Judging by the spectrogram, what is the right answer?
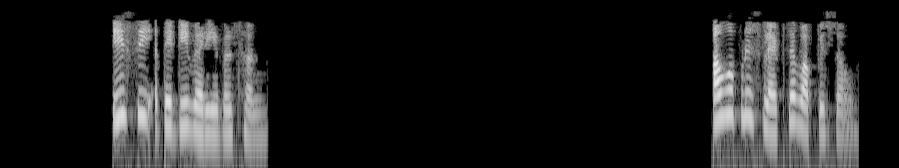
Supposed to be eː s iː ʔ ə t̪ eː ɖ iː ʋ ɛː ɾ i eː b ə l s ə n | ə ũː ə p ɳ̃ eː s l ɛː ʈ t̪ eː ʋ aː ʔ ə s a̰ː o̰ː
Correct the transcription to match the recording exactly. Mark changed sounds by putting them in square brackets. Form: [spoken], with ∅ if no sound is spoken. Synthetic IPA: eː s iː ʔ ə t̪ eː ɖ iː ʋ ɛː ɾ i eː b ə l s ə n | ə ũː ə p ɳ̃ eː s l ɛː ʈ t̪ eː ʋ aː [p] ə s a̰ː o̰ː

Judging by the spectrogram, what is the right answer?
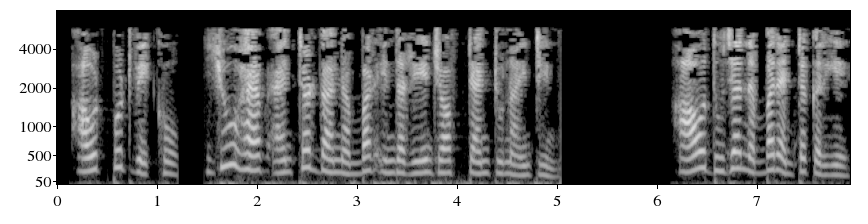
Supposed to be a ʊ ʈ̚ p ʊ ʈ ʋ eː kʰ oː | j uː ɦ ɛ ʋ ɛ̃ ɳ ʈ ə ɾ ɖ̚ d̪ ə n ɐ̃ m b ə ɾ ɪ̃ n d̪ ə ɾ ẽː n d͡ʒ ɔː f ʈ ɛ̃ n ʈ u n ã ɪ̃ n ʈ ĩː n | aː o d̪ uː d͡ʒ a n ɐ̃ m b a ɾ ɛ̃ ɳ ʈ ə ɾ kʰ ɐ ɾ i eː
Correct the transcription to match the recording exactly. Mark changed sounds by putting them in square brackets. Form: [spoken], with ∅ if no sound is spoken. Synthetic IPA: a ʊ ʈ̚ p ʊ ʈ ʋ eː kʰ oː | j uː ɦ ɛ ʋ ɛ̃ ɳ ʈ ə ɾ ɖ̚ d̪ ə n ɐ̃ m b ə ɾ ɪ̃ n d̪ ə ɾ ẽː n d͡ʒ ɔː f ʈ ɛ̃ n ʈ u n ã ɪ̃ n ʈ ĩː n | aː o d̪ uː d͡ʒ a n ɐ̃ m b [ə] ɾ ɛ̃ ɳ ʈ ə ɾ [k] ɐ ɾ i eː

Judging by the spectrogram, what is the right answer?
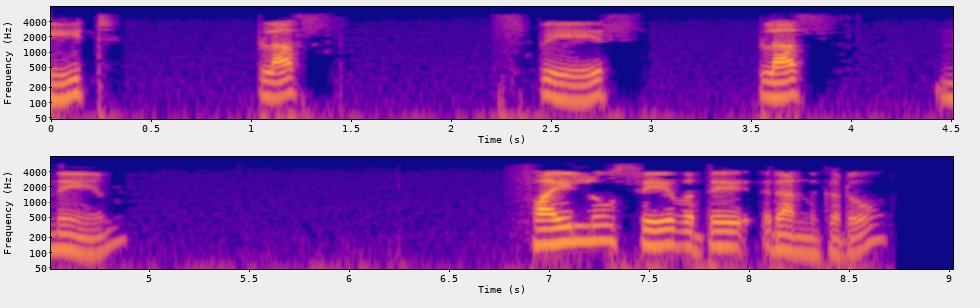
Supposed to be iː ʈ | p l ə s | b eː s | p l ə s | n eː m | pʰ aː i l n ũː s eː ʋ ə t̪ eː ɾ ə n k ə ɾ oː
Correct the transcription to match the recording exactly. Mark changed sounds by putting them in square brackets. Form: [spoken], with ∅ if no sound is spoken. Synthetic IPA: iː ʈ | p l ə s | [p] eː s | p l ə s | n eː m | pʰ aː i l n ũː s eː ʋ ə t̪ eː ɾ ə n k ə ɾ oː

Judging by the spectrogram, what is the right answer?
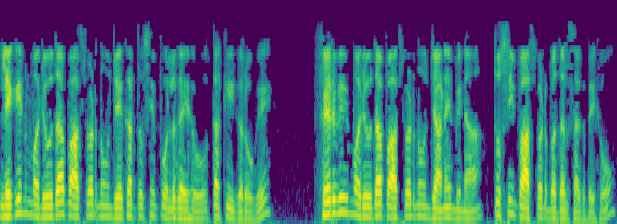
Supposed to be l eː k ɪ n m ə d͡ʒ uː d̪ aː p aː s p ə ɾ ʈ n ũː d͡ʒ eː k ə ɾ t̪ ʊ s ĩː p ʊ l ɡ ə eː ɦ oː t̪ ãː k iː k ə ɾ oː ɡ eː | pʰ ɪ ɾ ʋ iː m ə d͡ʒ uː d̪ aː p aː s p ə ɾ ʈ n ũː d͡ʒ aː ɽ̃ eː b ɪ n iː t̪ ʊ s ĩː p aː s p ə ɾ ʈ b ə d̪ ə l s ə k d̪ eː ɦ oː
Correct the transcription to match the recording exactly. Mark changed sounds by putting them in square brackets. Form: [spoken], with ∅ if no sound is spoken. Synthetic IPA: l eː k ɪ n m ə d͡ʒ uː d̪ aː p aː s p ə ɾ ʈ n ũː d͡ʒ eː k ə ɾ t̪ ʊ s ĩː p ʊ l ɡ ə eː ɦ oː t̪ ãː k iː k ə ɾ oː ɡ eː | pʰ ɪ ɾ ʋ iː m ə d͡ʒ uː d̪ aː p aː s p ə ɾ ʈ n ũː d͡ʒ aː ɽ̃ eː b ɪ n [aː] t̪ ʊ s ĩː p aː s p ə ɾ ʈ b ə d̪ ə l s ə k d̪ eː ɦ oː

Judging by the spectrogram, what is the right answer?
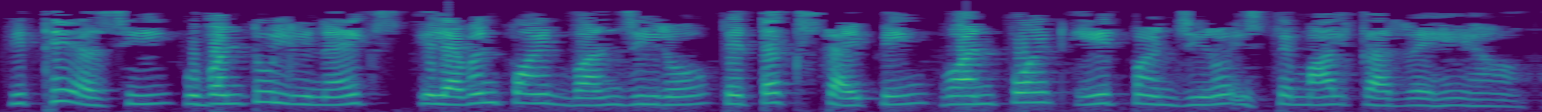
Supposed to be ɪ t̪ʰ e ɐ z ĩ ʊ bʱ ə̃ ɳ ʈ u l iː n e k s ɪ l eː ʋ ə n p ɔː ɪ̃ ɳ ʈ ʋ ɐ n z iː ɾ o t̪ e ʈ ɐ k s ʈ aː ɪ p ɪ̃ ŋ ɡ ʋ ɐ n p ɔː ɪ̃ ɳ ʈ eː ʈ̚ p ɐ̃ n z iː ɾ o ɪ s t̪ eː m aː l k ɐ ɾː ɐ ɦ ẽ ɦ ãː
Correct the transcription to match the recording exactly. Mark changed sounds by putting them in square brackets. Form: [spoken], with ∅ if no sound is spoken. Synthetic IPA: ɪ t̪ʰ e ɐ [s] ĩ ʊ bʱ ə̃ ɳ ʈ u l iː n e k s ɪ l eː ʋ ə n p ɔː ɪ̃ ɳ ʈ ʋ ɐ n z iː ɾ o t̪ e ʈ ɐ k s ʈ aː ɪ p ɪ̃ ŋ ɡ ʋ ɐ n p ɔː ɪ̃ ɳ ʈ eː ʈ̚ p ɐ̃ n z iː ɾ o ɪ s t̪ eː m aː l k ɐ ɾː ɐ ɦ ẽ ɦ ãː

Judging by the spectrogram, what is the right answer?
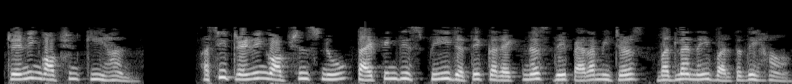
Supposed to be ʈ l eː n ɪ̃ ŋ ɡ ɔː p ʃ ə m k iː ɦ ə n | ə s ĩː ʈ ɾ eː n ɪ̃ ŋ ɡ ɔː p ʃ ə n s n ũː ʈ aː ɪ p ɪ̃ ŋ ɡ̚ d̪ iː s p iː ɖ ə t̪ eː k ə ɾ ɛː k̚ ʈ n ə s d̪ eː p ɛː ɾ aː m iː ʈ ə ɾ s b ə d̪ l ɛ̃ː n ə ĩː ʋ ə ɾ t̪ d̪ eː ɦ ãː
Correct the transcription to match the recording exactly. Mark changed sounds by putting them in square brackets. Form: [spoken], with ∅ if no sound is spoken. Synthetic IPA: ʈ [ɾ] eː n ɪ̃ ŋ ɡ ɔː p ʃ ə [n] k iː ɦ ə n | ə s ĩː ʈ ɾ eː n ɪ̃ ŋ ɡ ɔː p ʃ ə n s n ũː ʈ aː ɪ p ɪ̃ ŋ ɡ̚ d̪ iː s p iː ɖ ə t̪ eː k ə ɾ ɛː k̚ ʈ n ə s d̪ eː p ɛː ɾ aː m iː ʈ ə ɾ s b ə d̪ l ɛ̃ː n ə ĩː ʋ ə ɾ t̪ d̪ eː ɦ ãː

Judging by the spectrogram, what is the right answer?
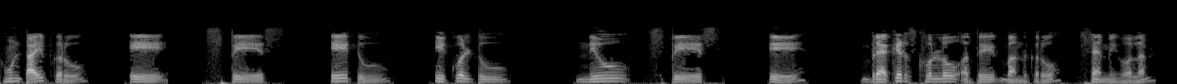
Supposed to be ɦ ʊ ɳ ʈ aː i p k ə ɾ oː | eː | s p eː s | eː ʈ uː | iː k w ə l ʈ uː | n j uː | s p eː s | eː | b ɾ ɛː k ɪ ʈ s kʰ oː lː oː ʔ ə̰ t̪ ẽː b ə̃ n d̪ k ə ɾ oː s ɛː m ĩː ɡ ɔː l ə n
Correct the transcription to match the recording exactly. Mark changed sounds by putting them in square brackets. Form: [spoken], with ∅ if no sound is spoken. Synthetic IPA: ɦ ʊ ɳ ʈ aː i p k ə ɾ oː | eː | s p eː s | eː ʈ uː | iː k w ə l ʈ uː | n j uː | s p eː s | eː | b ɾ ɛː k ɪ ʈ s kʰ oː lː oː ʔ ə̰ t̪ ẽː b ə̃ n d̪ k ə ɾ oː s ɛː m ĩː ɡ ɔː l ə n

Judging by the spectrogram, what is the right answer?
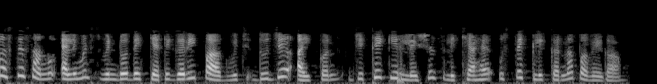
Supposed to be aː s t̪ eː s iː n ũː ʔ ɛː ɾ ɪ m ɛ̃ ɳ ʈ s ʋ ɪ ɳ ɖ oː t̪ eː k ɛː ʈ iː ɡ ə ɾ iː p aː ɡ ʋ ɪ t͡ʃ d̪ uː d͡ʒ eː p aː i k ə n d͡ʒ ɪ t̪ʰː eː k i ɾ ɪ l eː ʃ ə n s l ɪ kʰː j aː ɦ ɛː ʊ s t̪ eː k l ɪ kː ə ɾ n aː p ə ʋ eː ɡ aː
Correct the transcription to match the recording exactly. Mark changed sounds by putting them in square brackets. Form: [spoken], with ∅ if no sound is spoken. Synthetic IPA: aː s t̪ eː s [aː] n ũː ʔ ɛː [l] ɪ m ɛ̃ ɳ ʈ s ʋ ɪ ɳ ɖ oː [d̪] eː k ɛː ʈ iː ɡ ə ɾ iː p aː ɡ ʋ ɪ t͡ʃ d̪ uː d͡ʒ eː [ʔ] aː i k ə n d͡ʒ ɪ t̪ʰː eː k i ɾ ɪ l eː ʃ ə n s l ɪ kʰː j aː ɦ ɛː ʊ s t̪ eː k l ɪ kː ə ɾ n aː p ə ʋ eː ɡ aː

